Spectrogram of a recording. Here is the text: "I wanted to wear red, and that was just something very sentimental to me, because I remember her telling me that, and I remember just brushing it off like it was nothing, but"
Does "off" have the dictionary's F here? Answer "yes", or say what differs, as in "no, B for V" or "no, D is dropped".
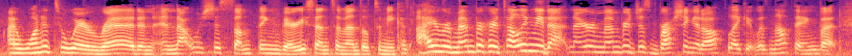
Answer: yes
